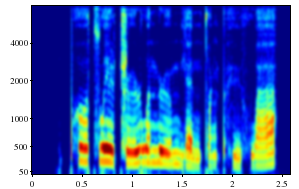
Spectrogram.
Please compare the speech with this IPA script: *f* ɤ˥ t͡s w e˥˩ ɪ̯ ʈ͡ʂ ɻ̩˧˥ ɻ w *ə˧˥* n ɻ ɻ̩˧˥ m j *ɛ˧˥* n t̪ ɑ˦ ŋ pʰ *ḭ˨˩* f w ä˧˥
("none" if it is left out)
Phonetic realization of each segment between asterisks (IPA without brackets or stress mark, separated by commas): pʰ, ə˥, ɛ̰˨˩, y̰˨˩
